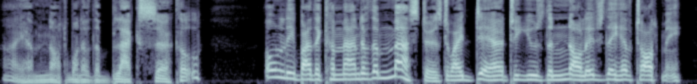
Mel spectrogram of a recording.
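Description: A man's voice: mid-range voice, big pitch swings, a little slow, dry recording, studio quality, pitched above the performer's own voice. A man voicing a reserved male servant magician who speaks in a restrained, anxious way, afraid of his masters. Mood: fearful.

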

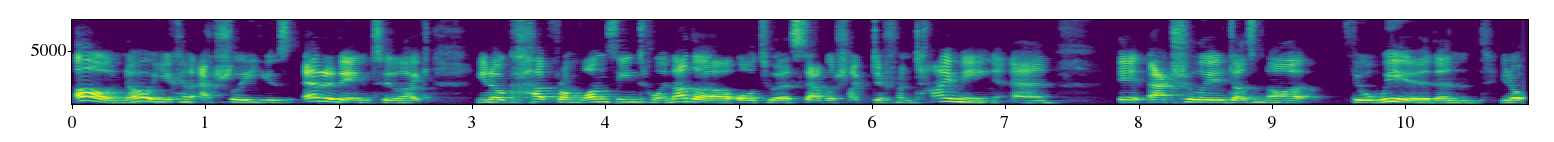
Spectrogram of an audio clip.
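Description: A woman's voice: a little high, reverberant. A young woman raised in Australia and Hong Kong, talking thoughtfully as an interview guest, with many fillers. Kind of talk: casual interview conversation.

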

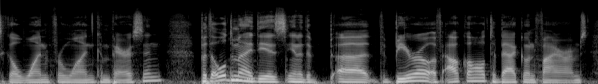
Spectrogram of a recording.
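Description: In a mid-range, somewhat dark voice, a man hosts an investing podcast. He talks conversationally and casually, often filling gaps with "uh" and "you know."

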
